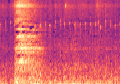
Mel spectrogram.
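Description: A woman's sigh: one short breathy exhale about a third of a second in, fading within half a second, with near silence around it.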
